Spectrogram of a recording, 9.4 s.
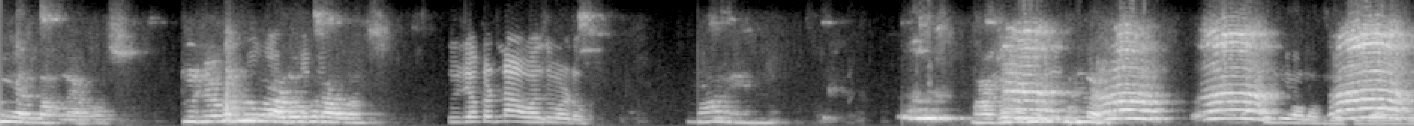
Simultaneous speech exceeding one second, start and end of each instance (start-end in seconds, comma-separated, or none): none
